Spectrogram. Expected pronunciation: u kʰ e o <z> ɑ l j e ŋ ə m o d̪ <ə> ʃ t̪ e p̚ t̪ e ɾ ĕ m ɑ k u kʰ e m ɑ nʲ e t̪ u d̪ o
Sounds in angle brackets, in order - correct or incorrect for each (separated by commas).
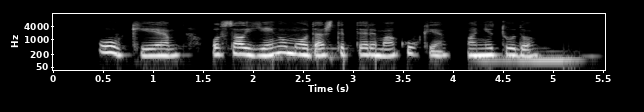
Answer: incorrect, incorrect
